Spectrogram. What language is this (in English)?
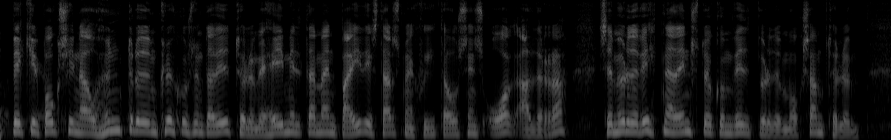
Icelandic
